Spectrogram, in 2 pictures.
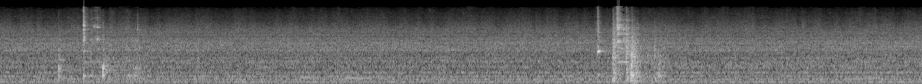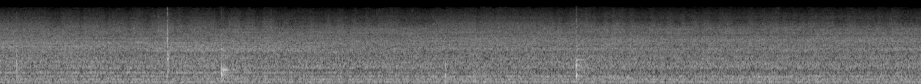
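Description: A spoon knocks and scrapes against cookware a handful of times while rice and masala are layered into a biryani pot. The loudest cluster of knocks comes about six seconds in, over a steady background hiss.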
